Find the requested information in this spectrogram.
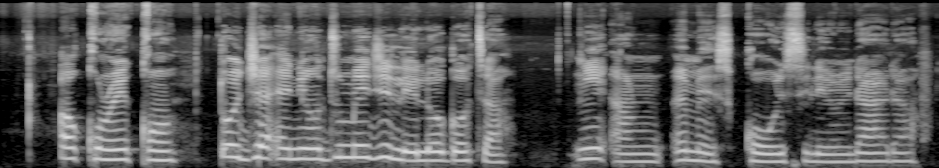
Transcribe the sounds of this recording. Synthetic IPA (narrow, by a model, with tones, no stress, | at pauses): ɔ˧kũ˨ɾ̃ĩ˧kã˧to˦d͡ʒɛ˦ʔɛ˧nĩ˧ɔ˧dũ˦me˦d͡ʒi˦˨le˨lɔ˦ɡɔ˦ta˨ | nĩ˦ʔa˦˨ɾ̃ũ˨˧ɛ˦mɛ˨skɔ˧o˨ɾi˨si˧le˨ɾ̃ĩ˨da˦da˦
